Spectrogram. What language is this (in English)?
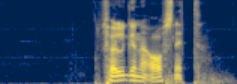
Norwegian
